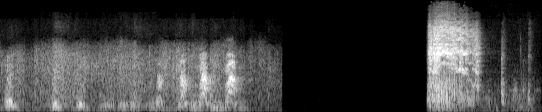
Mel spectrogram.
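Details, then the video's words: Baboon giving a run of low, rough grunting calls for about three seconds, then, after a short silence, one loud, harsh, bark-like shriek followed by a few faint clicks. "Tunog ng BABOON | Sound of BABOON"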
